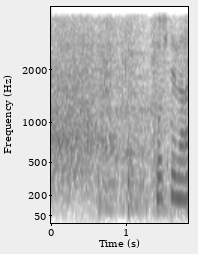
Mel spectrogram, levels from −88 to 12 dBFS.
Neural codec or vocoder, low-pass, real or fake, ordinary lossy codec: vocoder, 44.1 kHz, 128 mel bands every 256 samples, BigVGAN v2; 3.6 kHz; fake; none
